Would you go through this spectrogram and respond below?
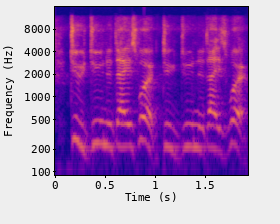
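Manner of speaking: fast, loud, rattled-off speech. Showing how to say the next episode's title fast: said fast. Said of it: "Go and say that fast".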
